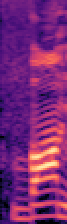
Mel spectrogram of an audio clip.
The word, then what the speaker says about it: bomb: तो देख रहे हो फिर यम के बाद यहाँ बी आ रहा है, तो बी क्या रहेगा, साइलेंट रहेगा। ऐसे आपने COEMB को कॉम लिखा, वैसे BOMB को क्या लिखोगे, बॉम लिखोगे।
